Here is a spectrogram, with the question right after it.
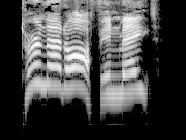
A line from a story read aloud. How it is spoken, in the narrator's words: Tig Murphy bellowed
